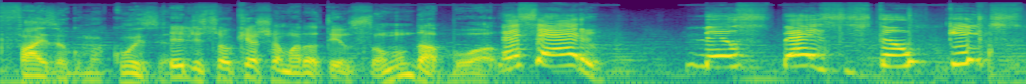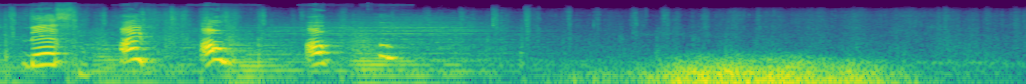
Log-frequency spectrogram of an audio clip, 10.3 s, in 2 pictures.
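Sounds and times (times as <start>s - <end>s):
speech: 0.1s - 7.4s
thunder rumbling: 7.9s - 9.8s.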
